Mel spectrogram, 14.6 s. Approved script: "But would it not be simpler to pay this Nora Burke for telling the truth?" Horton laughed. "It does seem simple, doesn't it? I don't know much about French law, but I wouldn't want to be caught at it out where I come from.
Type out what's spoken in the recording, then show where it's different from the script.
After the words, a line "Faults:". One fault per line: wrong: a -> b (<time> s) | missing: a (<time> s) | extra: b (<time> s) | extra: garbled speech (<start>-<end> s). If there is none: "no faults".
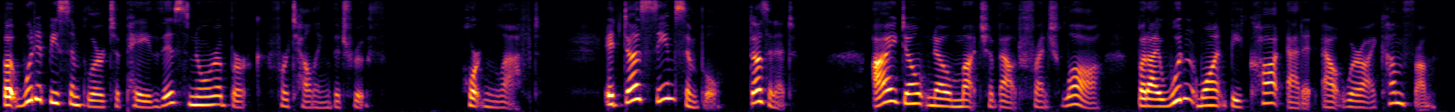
"But would it be simpler to pay this Nora Burke for telling the truth?" Horton laughed. "It does seem simple, doesn't it? I don't know much about French law, but I wouldn't want be caught at it out where I come from.
Faults:
missing: not (0.5 s)
missing: to (12.3 s)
